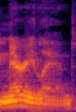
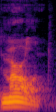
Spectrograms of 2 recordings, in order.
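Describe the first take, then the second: First: It is said in an English accent. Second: It is said in a local Maryland accent. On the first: The speaker is an outsider from England. "you're English, you say Maryland" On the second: The speaker is from the place. "a Marylander says Maryland"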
